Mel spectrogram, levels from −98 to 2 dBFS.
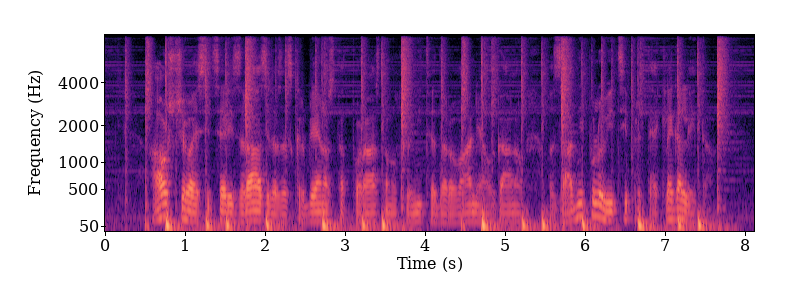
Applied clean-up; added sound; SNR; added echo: none; Drum kit; 0 dB; none.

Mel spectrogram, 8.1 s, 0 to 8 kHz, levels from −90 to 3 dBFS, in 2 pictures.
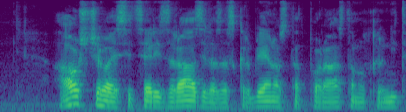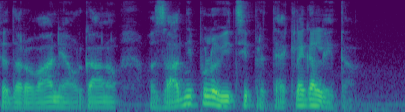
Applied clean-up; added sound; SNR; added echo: none; none; none; none.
